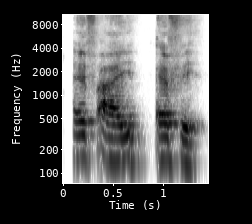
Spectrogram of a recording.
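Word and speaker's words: fi. fa.: Let's pronounce it F I F A uh FIFA as it were and it is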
